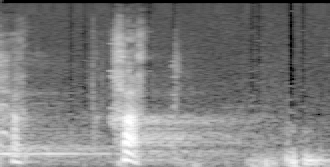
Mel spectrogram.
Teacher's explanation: ja, saliendo de la garganta. Guntural.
